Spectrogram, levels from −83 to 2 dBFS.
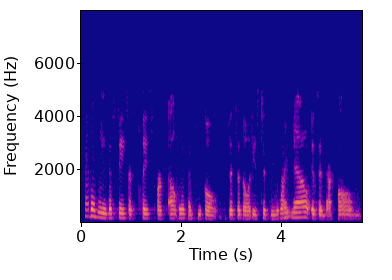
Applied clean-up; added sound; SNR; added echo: neural mask model DeepFilterNet 3.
